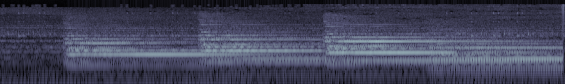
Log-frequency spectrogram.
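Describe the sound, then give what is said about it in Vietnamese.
A large bell tolls in about four slow, steady strokes. Each deep, resonant tone lingers and echoes, overlapping the next in a sustained, shimmering hum with no voices. “Tiếng chuông vang lên, ngân nga vang vọng khắp nơi.”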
